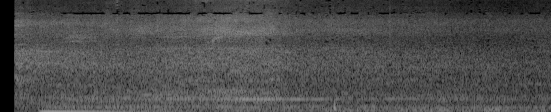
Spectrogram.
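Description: An elderly woman speaks close to a microphone.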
